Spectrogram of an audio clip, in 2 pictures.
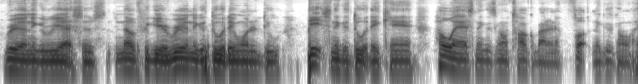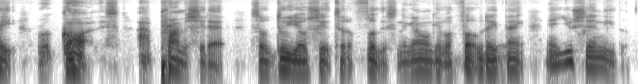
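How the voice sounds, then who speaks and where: A man's voice: a bass voice, quick pace, hardly any pauses, a little mellow, no room sound. A man doing casual reaction commentary as a channel host, blunt, slangy and heavy on profanity.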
